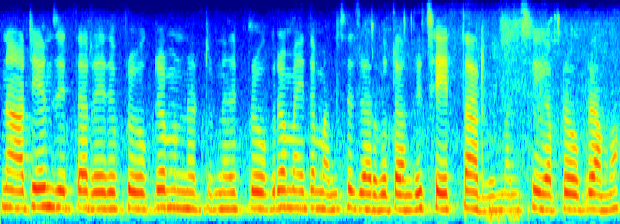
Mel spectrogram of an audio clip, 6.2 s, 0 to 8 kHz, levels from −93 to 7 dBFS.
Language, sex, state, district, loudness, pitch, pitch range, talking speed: Telugu, female, Telangana, Karimnagar, -14 LUFS, 220 Hz, 210-230 Hz, 115 wpm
